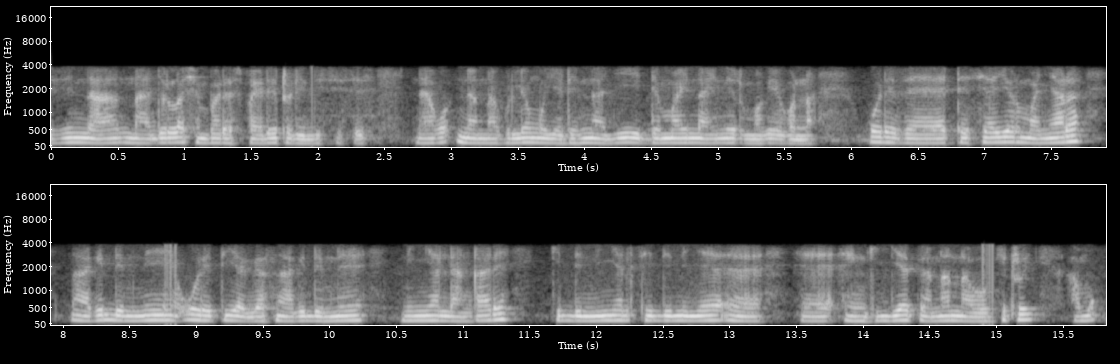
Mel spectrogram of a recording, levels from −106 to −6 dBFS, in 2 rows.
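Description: Sharp ticks and brief crackle at 1.96 s, just after "naa naajo lashumba respiratory", at 8.77 to 8.85 s before "ore tear gas", and at 14.90 to 14.99 s: bit errors on a digital phone line, where flipped bits corrupt individual samples.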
